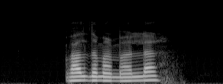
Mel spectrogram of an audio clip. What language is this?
Swedish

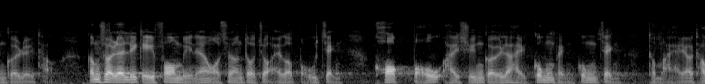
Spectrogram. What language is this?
Cantonese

